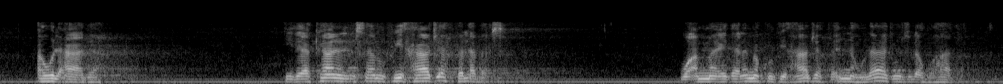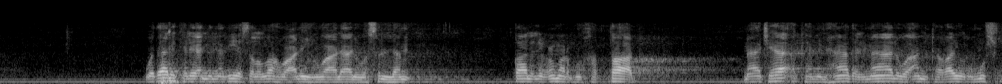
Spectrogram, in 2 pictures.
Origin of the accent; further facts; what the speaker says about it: Saudi Arabia; فمثل هنا عندنا في المملكة العربية السعودية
